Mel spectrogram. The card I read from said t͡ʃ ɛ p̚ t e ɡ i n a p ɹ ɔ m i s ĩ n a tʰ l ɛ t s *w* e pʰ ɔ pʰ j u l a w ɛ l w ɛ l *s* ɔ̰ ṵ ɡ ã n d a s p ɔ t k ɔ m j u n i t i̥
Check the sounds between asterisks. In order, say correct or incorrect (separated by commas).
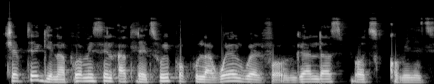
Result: correct, incorrect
